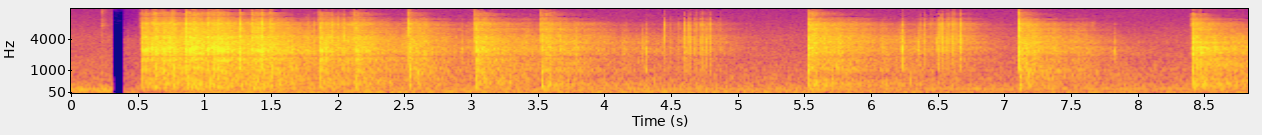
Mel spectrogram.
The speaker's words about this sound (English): Aren't the fireworks so nice? Happy 4th of July!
